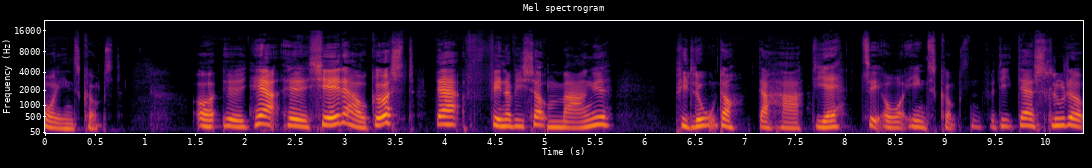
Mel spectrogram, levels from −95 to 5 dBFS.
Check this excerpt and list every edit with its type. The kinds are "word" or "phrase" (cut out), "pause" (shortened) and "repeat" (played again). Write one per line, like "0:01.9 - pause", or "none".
0:02.0 - word
0:03.8 - pause
0:05.0 - phrase
0:07.7 - word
